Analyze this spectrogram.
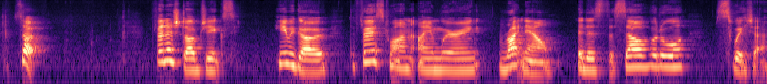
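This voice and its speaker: A bright, sharp woman's voice in a New Zealand accent on a very clean recording with a silent background. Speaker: knitting video podcaster. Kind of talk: casual chat. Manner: chatty, with fillers.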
